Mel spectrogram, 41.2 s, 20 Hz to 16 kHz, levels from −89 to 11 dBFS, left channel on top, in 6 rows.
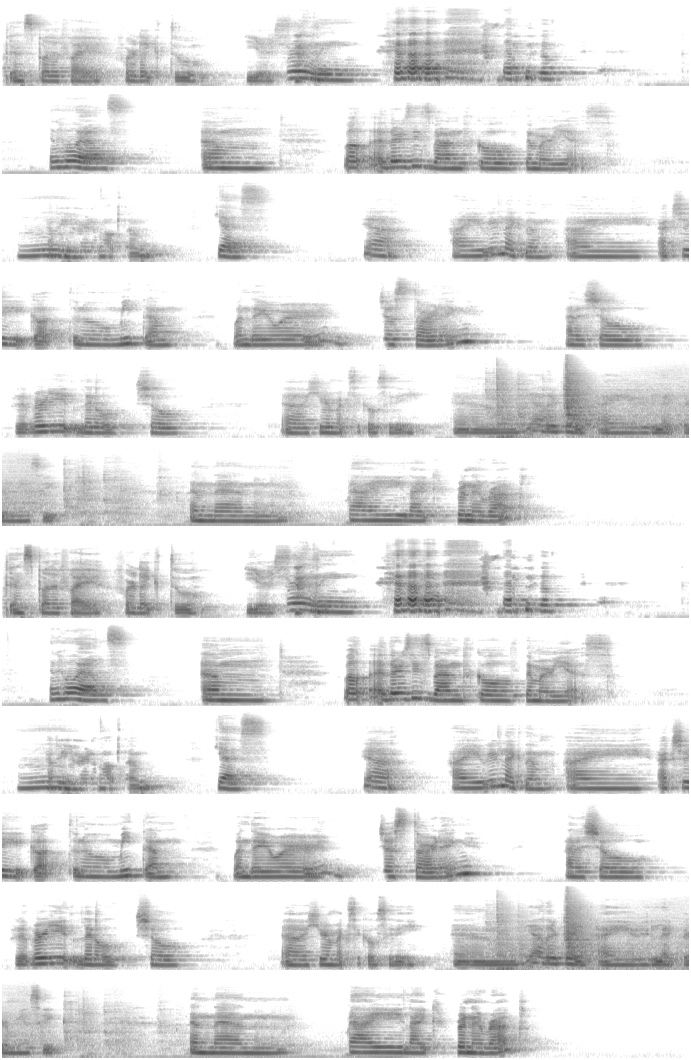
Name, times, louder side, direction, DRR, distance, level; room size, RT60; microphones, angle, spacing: voice 1, 0.0-2.0 2.4-3.2 3.8-4.4 4.8-5.3 8.9-9.5 10.3-12.6 14.2-15.2 17.4-17.7 18.2-22.4 22.9-23.8 24.4-25.4 26.2-27.0 27.6-29.3 30.3-31.6 32.0-34.9 36.2-37.2 37.8-39.4, right 3 dB, 35° right, 8 dB, 0.5 m, -33 dB
voice 2, 2.8-3.5 3.8-5.1 5.4-5.5 7.3-7.9 13.9-14.8 15.1-15.2 15.9-16.3 23.6-24.0, right 3 dB, 20° right, 4 dB, 0.9 m, -30 dB
Sliding door, 31.8-38.4, left 1 dB, 60° left, 4.3 m, -43 dB
9.5 x 7.0 x 4.7 m, 0.76 s
head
